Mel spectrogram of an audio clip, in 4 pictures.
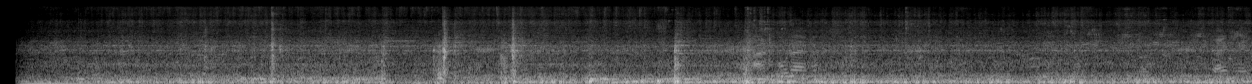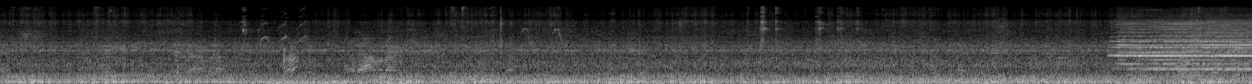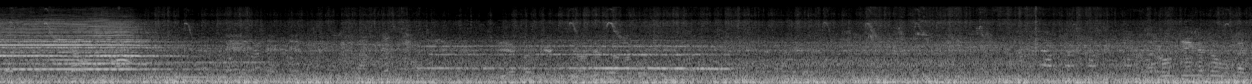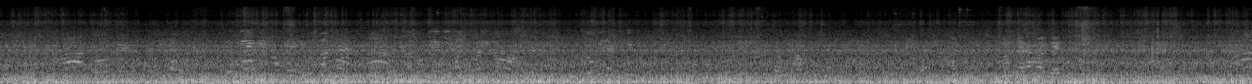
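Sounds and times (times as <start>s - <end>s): train rumbling: 0.2s - 50.0s
train wheels clicking on rails: 0.3s - 50.0s
locomotive horn blast: 23.6s - 27.9s, 28.9s - 32.6s.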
